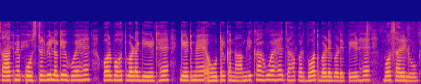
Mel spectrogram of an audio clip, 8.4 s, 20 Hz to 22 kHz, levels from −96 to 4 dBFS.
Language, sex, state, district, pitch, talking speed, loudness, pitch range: Hindi, female, Himachal Pradesh, Shimla, 205 Hz, 215 wpm, -18 LUFS, 195-215 Hz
